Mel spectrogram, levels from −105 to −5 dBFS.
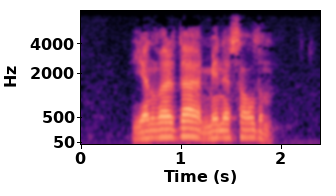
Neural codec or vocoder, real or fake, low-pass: none; real; 7.2 kHz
